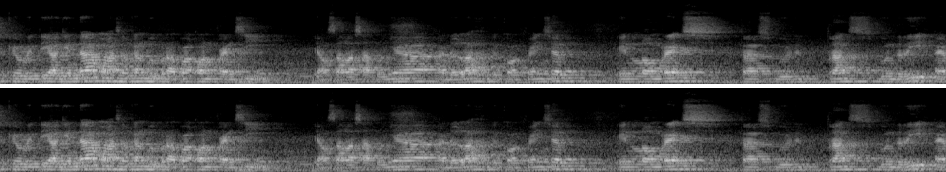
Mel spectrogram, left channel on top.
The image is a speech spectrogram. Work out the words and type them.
Agenda menghasilkan beberapa konvensi, yang salah satunya adalah The Convention in Long Range Transboundary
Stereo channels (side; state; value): both; identical; correlation 1.00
